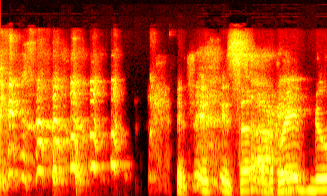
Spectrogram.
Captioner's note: laughing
